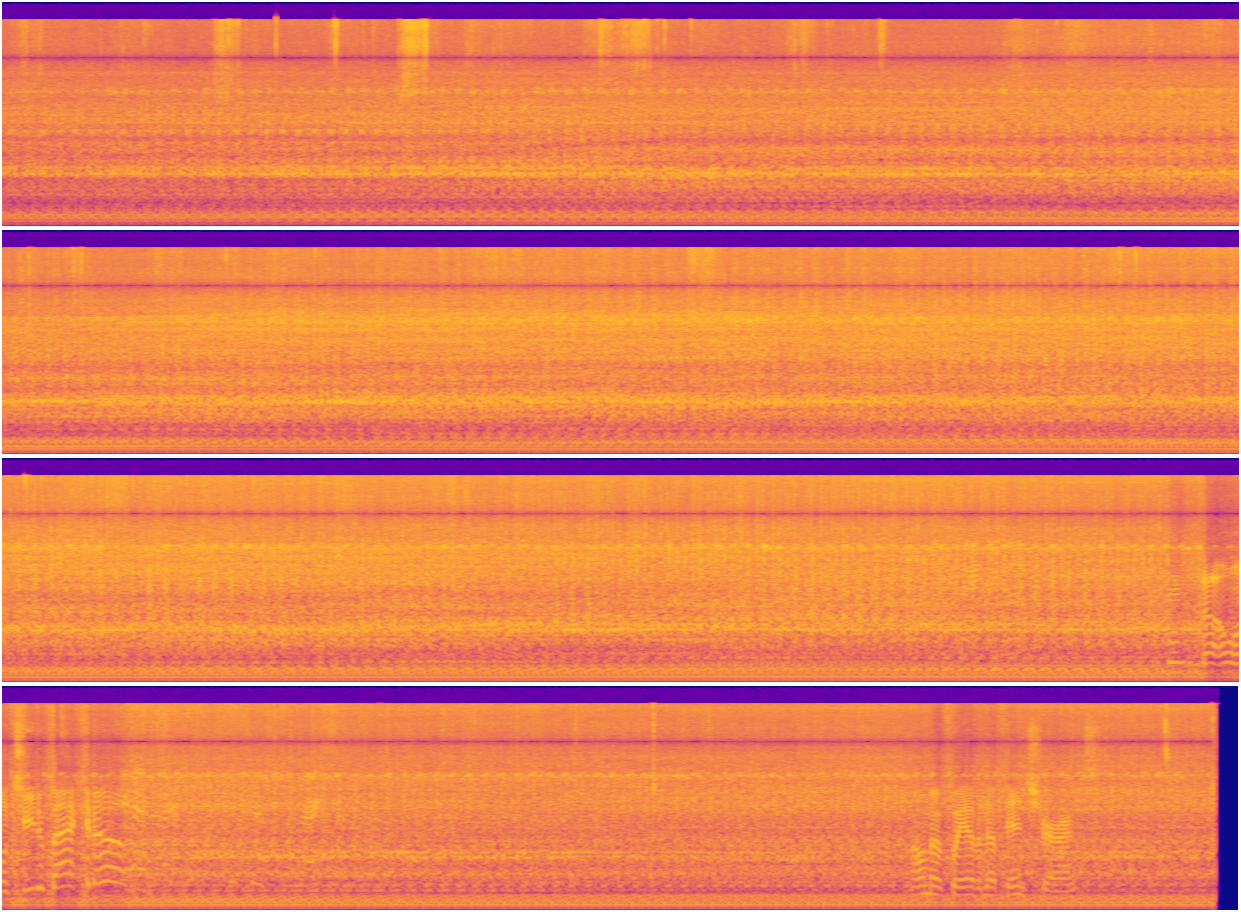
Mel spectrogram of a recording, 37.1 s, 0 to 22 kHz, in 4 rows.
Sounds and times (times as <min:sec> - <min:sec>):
Truck: 0:00.0 - 0:37.0
Speech: 0:27.3 - 0:30.4, 0:34.7 - 0:36.1.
